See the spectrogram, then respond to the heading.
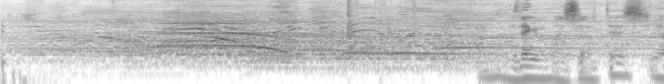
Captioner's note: crowd jeering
